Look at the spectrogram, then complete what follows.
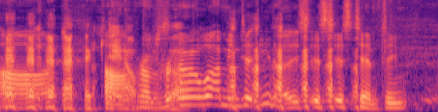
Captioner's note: laughing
